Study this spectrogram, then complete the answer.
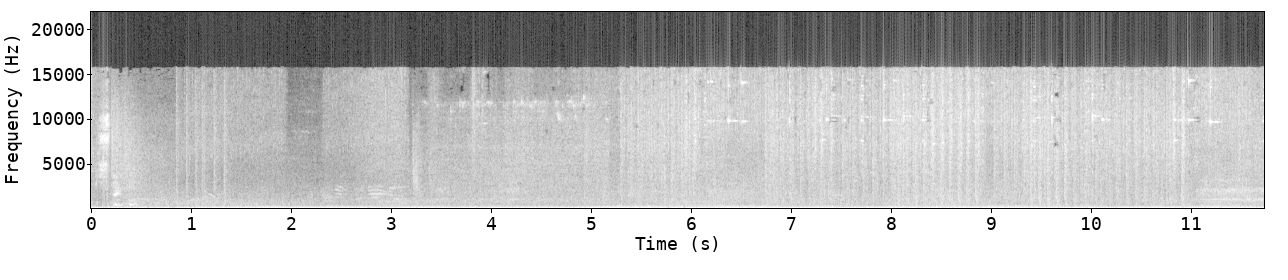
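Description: A vehicle engine drones, revving up and down as it drives.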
